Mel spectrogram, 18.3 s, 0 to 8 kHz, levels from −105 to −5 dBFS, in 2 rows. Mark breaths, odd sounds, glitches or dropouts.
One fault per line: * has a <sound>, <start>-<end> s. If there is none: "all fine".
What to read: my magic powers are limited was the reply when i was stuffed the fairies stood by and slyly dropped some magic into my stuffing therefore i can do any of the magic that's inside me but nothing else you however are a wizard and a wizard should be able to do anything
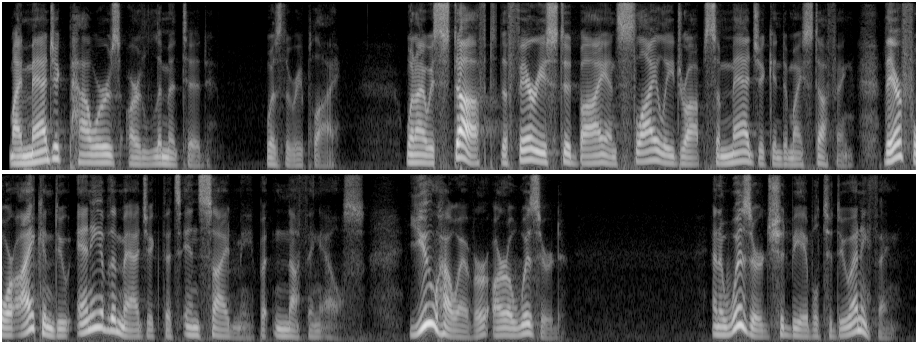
all fine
